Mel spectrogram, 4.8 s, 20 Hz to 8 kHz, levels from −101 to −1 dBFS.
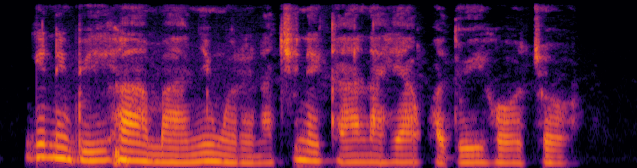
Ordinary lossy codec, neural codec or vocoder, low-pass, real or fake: none; vocoder, 44.1 kHz, 128 mel bands every 256 samples, BigVGAN v2; 7.2 kHz; fake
